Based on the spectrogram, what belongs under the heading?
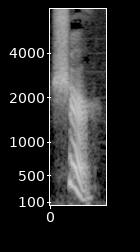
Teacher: a secondary American pronunciation of simply an SH sound followed by their symbol for schwa plus R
